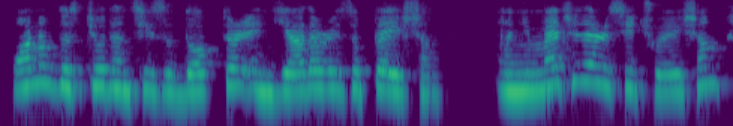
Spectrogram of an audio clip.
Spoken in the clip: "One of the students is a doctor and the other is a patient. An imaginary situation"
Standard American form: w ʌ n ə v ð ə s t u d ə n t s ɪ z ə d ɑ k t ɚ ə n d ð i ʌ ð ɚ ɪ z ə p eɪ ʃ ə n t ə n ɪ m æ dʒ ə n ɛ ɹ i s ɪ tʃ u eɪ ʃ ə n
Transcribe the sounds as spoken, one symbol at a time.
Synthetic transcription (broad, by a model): w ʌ n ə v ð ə s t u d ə n t s ɪ z ə d ɑ k t ɚ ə n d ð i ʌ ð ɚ ɪ z ə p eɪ ʃ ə n ə n ɪ m æ dʒ ə n ɛ ɹ i s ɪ tʃ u eɪ ʃ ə n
